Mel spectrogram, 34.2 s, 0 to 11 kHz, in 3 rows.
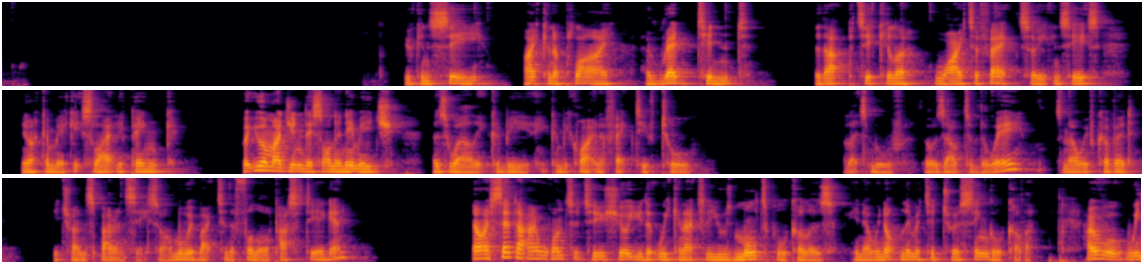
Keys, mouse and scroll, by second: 0.0 click, 1.3 click, 2.0 click, 2.4 click, 2.8 click, 4.7 click, 7.2 click, 8.6 click, 9.3 click, 9.9-18.0 drag, 19.3 click, 20.7 click, 22.0 click, 23.4 click, 25.0 click.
